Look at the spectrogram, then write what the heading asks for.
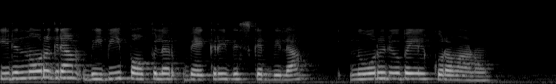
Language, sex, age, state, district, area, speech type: Malayalam, female, 18-30, Kerala, Thiruvananthapuram, rural, read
